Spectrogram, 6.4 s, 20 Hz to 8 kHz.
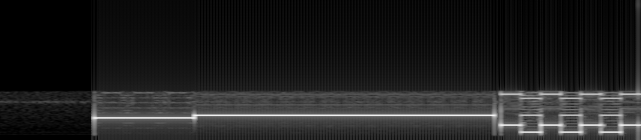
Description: Two-tone page, heard as a one-second tone, then a three-second tone, about 1290 then 1430 Hz. It is heard from 1.0 to 5.0 s.
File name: pager / 84 FIRE / wcalert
